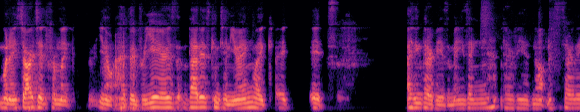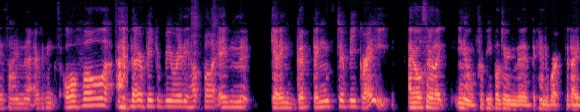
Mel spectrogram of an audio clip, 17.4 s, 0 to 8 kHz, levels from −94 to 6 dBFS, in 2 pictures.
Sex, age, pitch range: male, 20-39, 110-135 Hz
